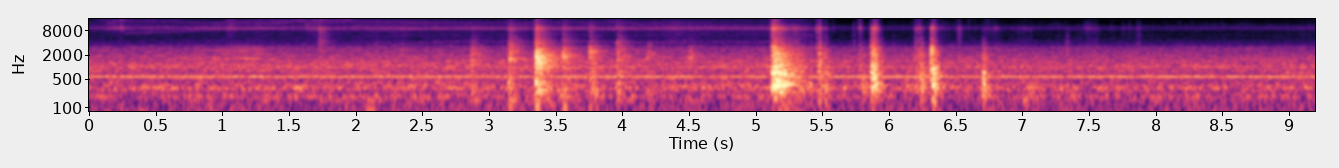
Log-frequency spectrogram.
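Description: A few sharp knocks and clatters of kitchen utensils on the counter, in two short clusters, over a steady faint hum.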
